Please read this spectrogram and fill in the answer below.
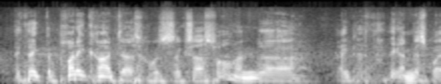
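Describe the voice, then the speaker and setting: Through noticeable background noise, a man with a fairly low pitch speaks at a very fast pace. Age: 80s+. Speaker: college athletics supporter, golfer. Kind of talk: casual interview. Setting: outdoors at golf event.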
